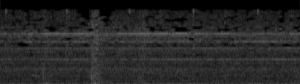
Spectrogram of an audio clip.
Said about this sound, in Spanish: El tranvía se va.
